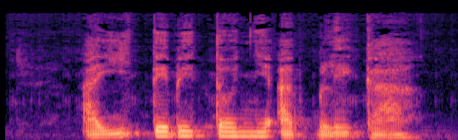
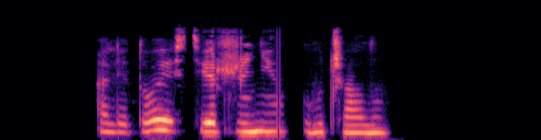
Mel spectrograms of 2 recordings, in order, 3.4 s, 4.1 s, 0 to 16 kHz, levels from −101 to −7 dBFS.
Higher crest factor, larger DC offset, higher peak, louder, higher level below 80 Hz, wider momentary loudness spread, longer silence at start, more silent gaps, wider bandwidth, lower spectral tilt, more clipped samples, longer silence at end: about the same, 20 dB vs 20 dB; neither; first, -6 dBFS vs -10 dBFS; about the same, -26 LUFS vs -28 LUFS; first, -44 dBFS vs -68 dBFS; second, 7 LU vs 14 LU; second, 0.6 s vs 0.75 s; second, none vs 1.40-1.44 s, 2.16-2.27 s; first, 11.5 kHz vs 7.4 kHz; first, -7 dB/octave vs -5.5 dB/octave; neither; second, 0.3 s vs 1.15 s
